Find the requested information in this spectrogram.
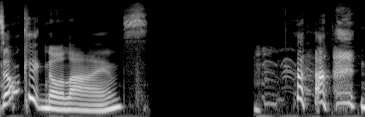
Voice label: Don't Kick No Lines, Hip-Hop and RnB Vocals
